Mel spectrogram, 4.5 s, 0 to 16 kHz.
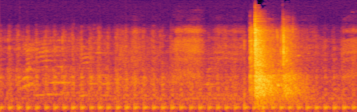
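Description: Honda TMX155 single-cylinder motorcycle engine idling with a steady, even low pulse. About three seconds in there is a short, loud rushing scrape.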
